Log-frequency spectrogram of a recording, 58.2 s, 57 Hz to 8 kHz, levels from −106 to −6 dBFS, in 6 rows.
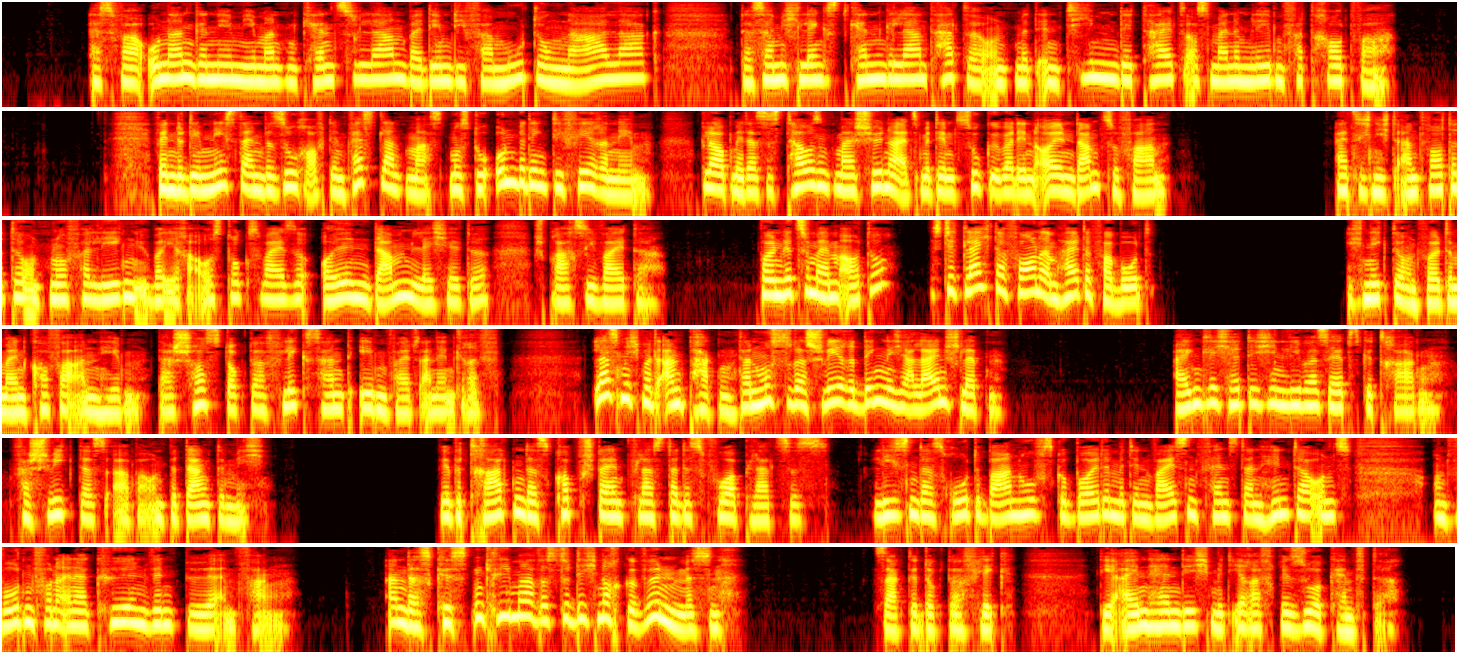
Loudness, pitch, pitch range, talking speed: -21 LUFS, 200 Hz, 180-220 Hz, 170 wpm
